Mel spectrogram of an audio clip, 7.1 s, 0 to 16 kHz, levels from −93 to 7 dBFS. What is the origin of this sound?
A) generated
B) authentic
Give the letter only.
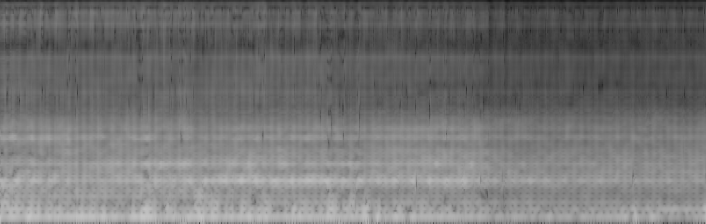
A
